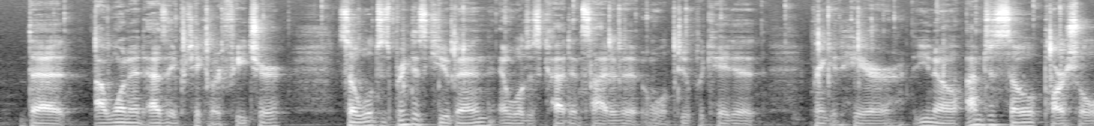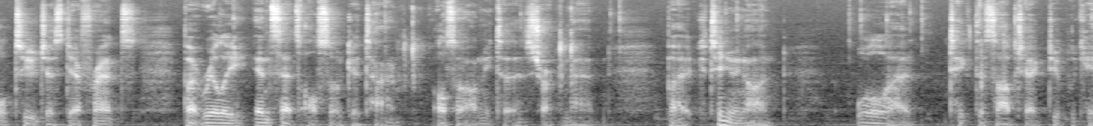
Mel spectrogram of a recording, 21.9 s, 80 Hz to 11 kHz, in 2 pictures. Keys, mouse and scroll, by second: 0.5 click, 0.9 s, 1.6 click, 1.8 s, 2.5 click, 2.8 middle click, 3.4 s, 3.7 click, 4.1 shift+click, 4.5 q, 4.9 click, 5.3 middle click, 6.0 shift+d, 6.3 click, 6.7 s, 7.0 click, 7.5 middle click, 8.1 g, 8.4 click, 8.5 s, 8.8 click, 9.1 middle click, 9.6 click, 9.9 middle click, 10.4 q, 13.1 click, 13.5 middle click, 14.0-14.6 scroll up 3, 14.6 click, 14.9 q, 16.1 click, 16.5 q, 17.0 click, 18.2 click, 18.5-19.4 scroll down 1, 19.4 click, 20.0 click, 20.9 shift+d, 21.7 click.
